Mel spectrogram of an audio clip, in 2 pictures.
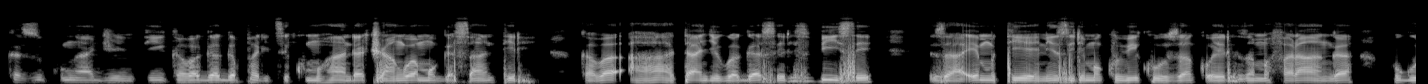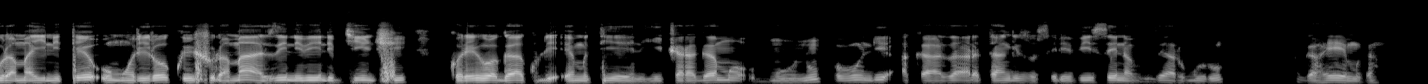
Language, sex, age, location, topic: Kinyarwanda, male, 18-24, Musanze, finance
